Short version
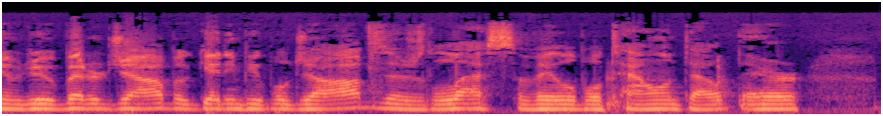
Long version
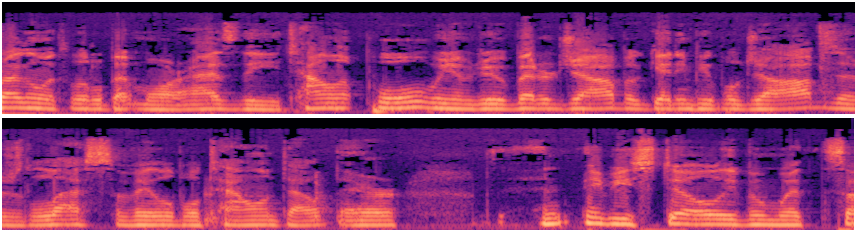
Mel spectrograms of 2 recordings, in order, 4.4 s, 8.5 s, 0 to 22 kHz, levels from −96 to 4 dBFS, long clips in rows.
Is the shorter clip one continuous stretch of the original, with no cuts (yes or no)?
yes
